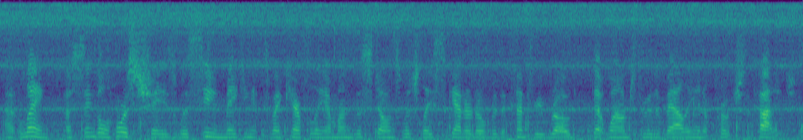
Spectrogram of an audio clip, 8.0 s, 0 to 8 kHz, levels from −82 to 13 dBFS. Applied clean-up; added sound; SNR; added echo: none; Boiling; 4 dB; none.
